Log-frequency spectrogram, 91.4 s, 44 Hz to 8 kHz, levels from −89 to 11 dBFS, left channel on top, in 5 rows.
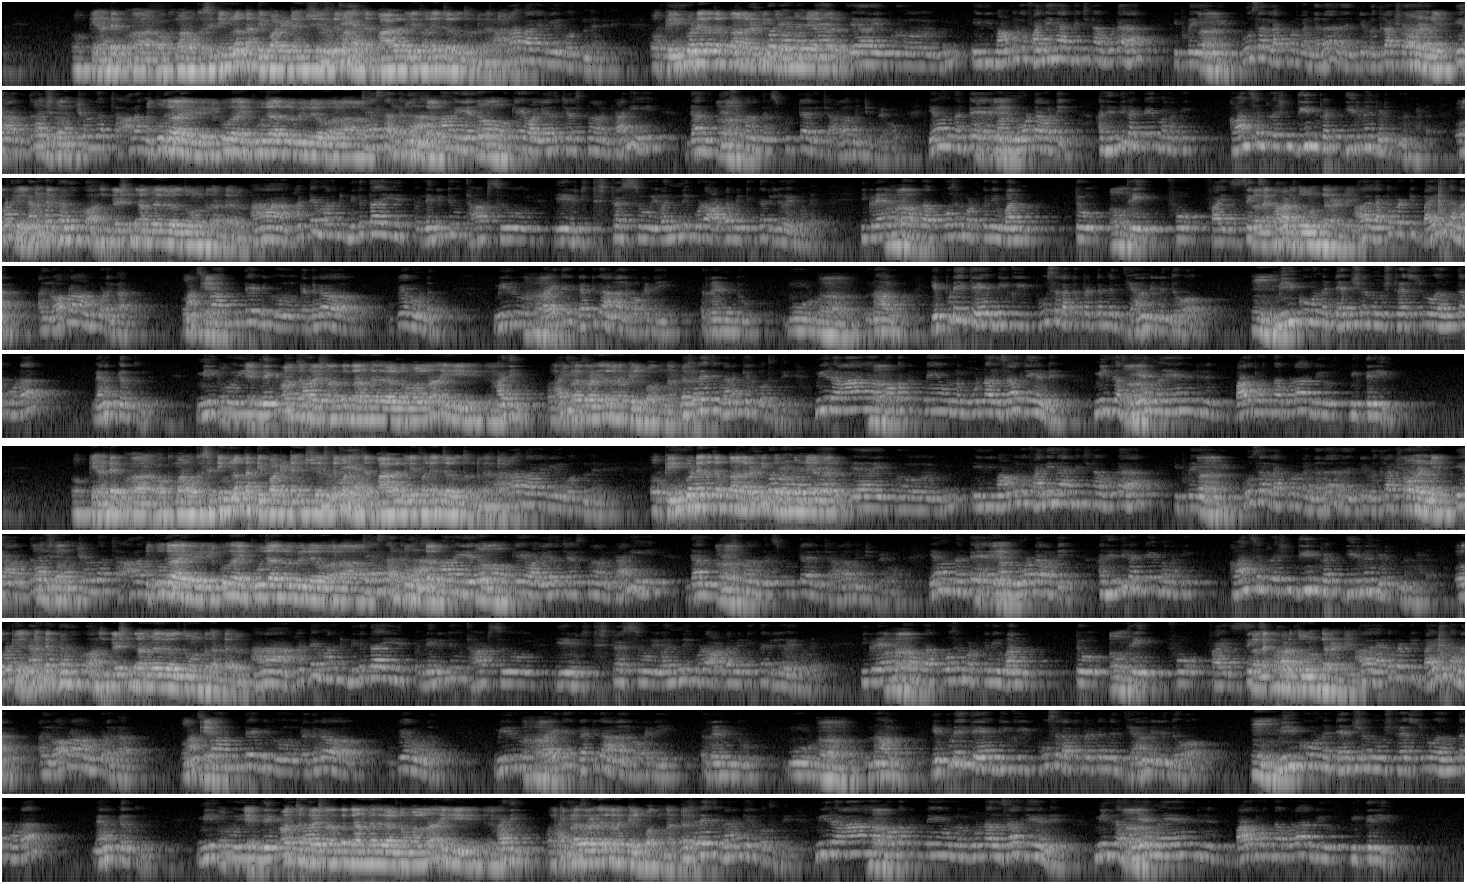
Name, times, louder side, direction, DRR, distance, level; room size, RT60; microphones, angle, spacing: voice 1, 0.9-6.4 8.1-10.5 14.9-15.3 17.5-18.1 18.7-19.2 20.1-22.8 23.1-23.8 24.2-24.6 27.2-27.5 30.4-30.9 36.4-37.4 37.7-39.6 47.6-48.0 50.4-50.7 52.2-53.5 57.1-57.6 61.4-61.7 65.1-65.5 70.5-70.9 75.8-76.3 76.6-79.4 80.0-81.8 84.0-84.3 87.2-87.5, right 1 dB, 85° right, -3 dB, 0.7 m, -27 dB
voice 2, 3.9-4.5 6.1-7.7 8.2-8.6 9.1-14.2 14.6-20.6 22.8-26.4 26.8-29.5 29.9-31.6 32.0-33.1 33.6-36.0 36.6-37.8 39.7-43.2 43.5-46.8 47.3-49.4 50.0-50.3 50.6-50.9 51.2-52.8 53.5-55.0 55.3-56.5 57.1-59.4 59.8-60.3 61.0-63.2 63.6-64.3 64.6-65.2 65.6-66.2 66.5-69.8 70.7-73.6 74.3-75.0 75.6-77.1 79.3-79.7 80.0-80.4 81.6-83.0 83.3-86.4 86.8-90.5, left 1 dB, 90° left, -2 dB, 0.7 m, -33 dB
2.4 x 2.2 x 2.8 m, 0.94 s
head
